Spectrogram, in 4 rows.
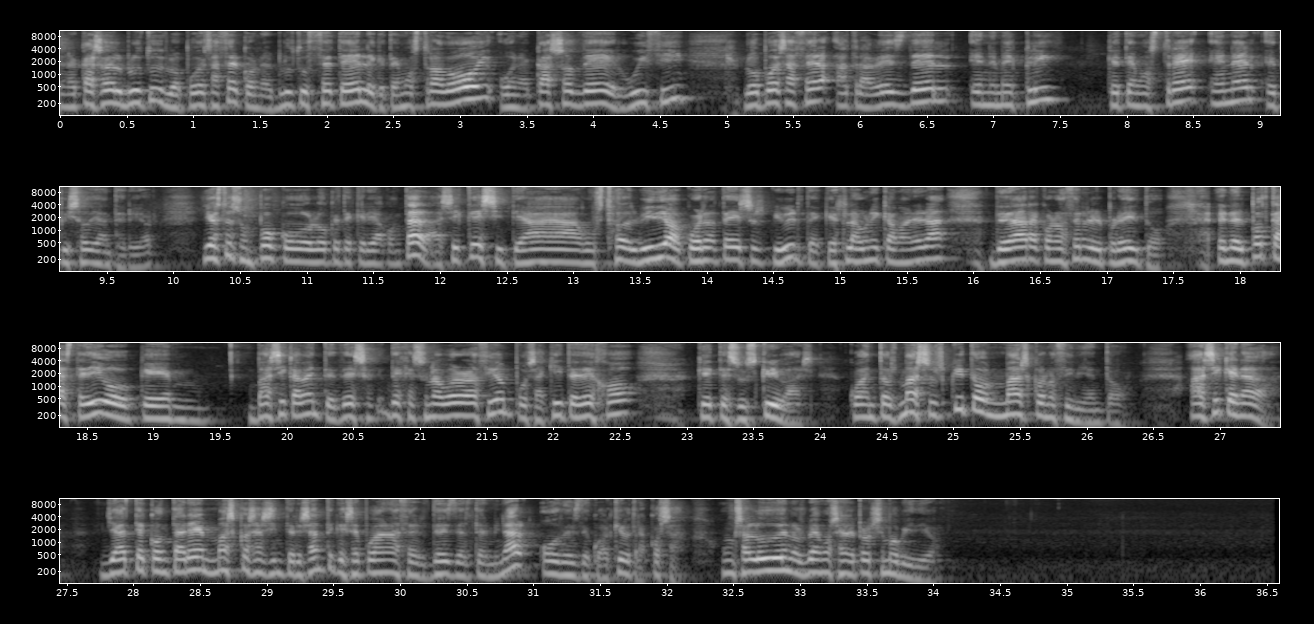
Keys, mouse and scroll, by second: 36.4 click.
